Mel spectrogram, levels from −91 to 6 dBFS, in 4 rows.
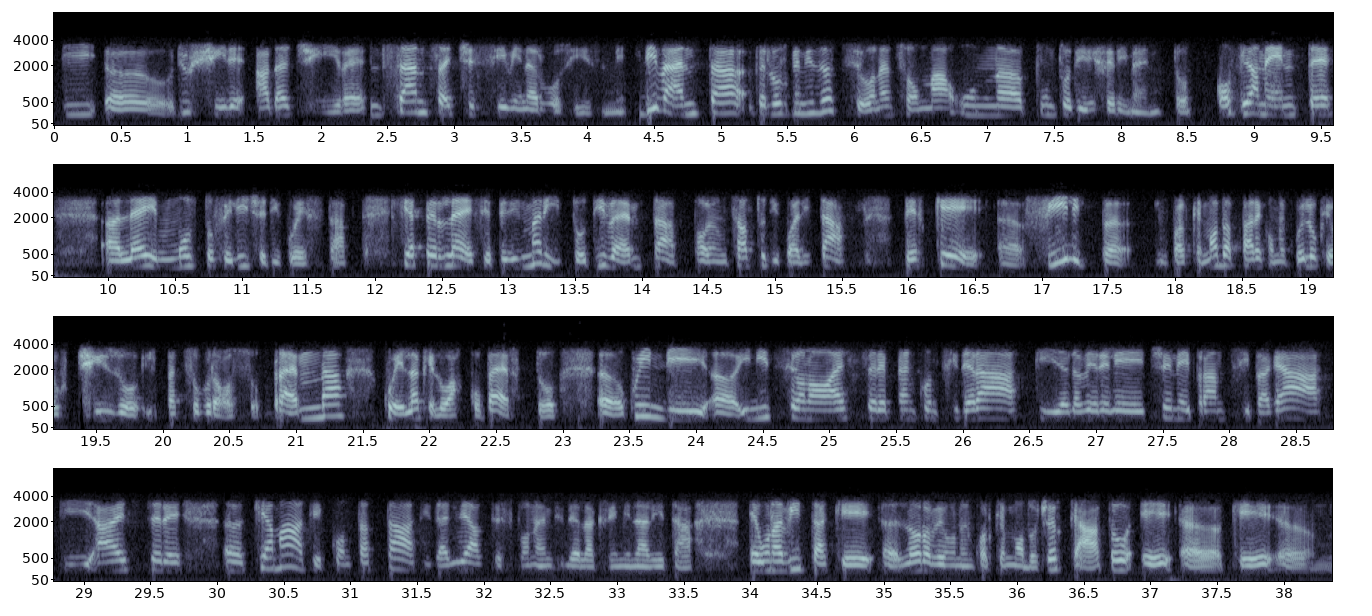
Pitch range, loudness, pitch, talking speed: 185-260 Hz, -25 LUFS, 210 Hz, 160 wpm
